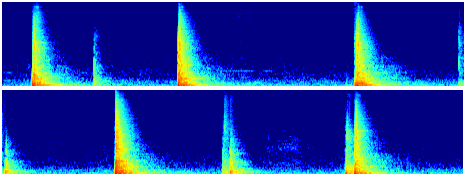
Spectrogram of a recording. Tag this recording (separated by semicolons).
bathroom; bone; elbow; hand; hit; impact; knee; porcelain; sink; tile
